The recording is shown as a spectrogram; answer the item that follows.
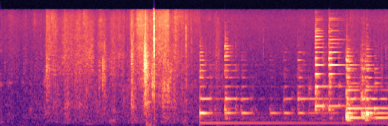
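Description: Soft handling noise of sheets of music, then about three seconds in the string quartet starts playing: a long held low cello note under short, detached higher string notes.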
